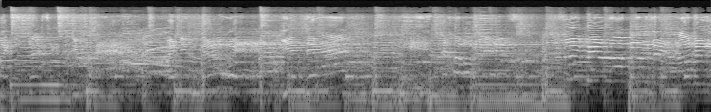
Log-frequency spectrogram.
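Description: Live rock band playing: a male singer over electric guitar, drums, keyboard and trumpet, with a steady beat.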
